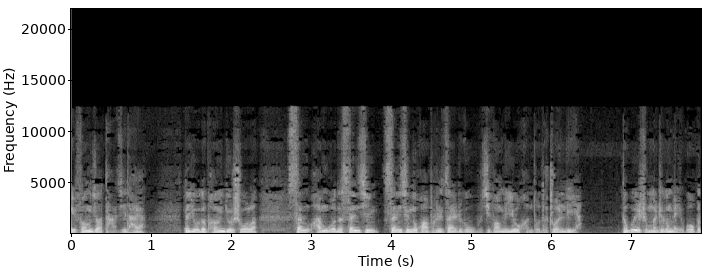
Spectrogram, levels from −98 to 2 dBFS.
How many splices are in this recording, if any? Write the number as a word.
one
